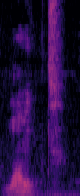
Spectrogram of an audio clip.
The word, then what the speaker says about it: won't: And the contraction for will not is won't. Won't. You may need to tell your teacher or a friend this: I won't be in class tomorrow. And again, just like don't, remember in won't that oh sound.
